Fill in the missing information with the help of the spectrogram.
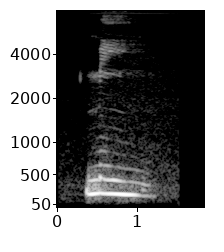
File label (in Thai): "Mee", Thai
